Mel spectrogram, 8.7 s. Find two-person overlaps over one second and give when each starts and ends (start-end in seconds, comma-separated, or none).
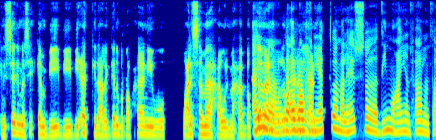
5.1-6.4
